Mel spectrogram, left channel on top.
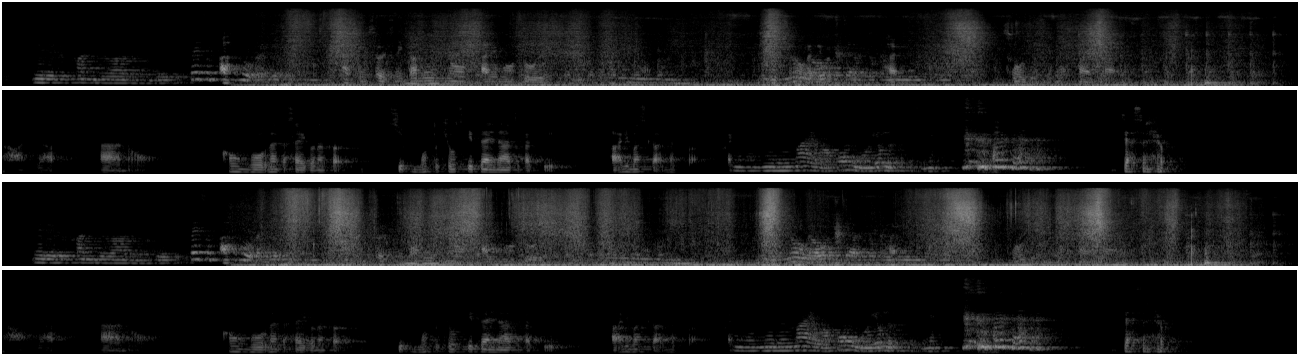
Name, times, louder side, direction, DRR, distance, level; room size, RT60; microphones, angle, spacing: voice 1, 0.3-3.3 6.0-6.9 7.2-9.8 20.3-23.5, right 1 dB, 45° right, -4 dB, 1.8 m, -46 dB
sound 1, 2.3-12.5, right 9 dB, 65° right, 0.3 m, -36 dB
sound 2, 2.5-12.7, left 2 dB, 15° left, 0.8 m, -54 dB
voice 2, 3.4-5.8 6.4-6.5 7.6-8.5 8.8-9.0 10.0-11.2 12.5-12.6 13.0-13.5 13.9-14.4 15.2-16.4 16.8-18.1 18.4-18.5 19.0-19.9 20.2-20.3 24.2-24.6, left 4 dB, 55° left, 9 dB, 0.4 m, -47 dB
10.5 x 4.0 x 3.2 m, 0.88 s
head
